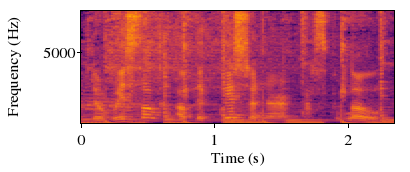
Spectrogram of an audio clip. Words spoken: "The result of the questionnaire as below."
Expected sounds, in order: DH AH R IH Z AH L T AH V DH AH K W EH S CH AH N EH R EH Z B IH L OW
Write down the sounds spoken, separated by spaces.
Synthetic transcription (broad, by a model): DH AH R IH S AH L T AH V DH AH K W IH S AH N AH R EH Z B L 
